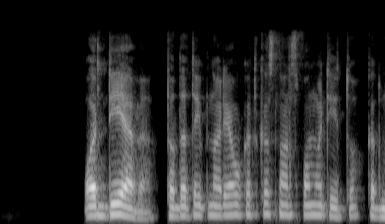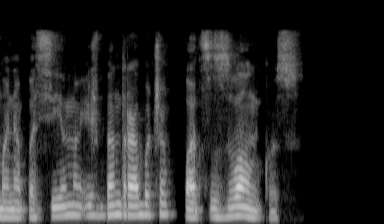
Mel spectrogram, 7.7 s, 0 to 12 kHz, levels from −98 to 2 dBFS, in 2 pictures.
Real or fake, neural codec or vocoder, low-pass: fake; codec, 16 kHz, 4 kbps, FunCodec, trained on LibriTTS, 50 frames a second; 7.2 kHz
